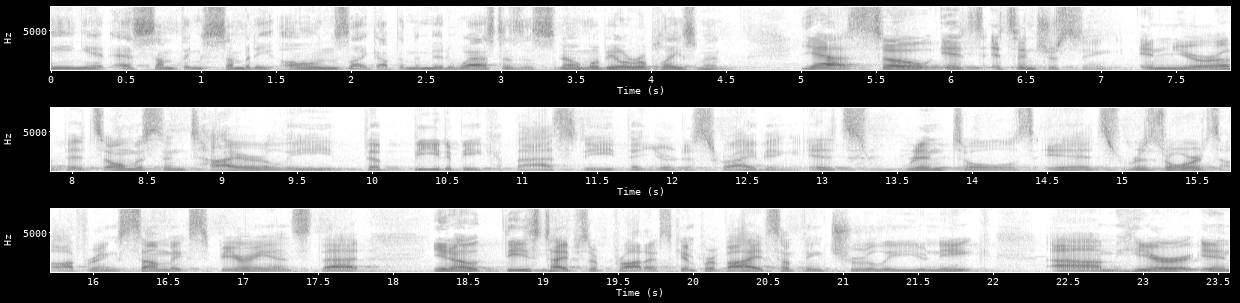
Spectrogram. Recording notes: LIVE from LONG BEACH.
